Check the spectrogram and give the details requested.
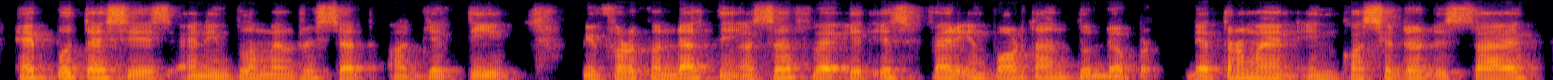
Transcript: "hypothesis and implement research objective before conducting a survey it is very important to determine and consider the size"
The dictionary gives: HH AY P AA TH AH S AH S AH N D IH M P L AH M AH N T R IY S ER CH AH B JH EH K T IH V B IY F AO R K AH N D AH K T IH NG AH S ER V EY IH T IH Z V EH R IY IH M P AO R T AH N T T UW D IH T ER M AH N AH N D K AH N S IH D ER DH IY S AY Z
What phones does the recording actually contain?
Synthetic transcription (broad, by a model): HH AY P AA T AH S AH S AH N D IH M P L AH M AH N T R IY S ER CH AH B JH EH K T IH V B IY F AO R K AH N D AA K T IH NG AH S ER W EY IH T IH S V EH R IY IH M P AO R T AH N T T UW D IH T ER M AH N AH N K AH N S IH D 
